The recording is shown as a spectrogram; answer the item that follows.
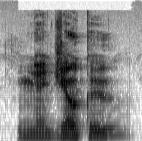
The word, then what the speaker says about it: Njoku: They had that good young tight end in David Njoku.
